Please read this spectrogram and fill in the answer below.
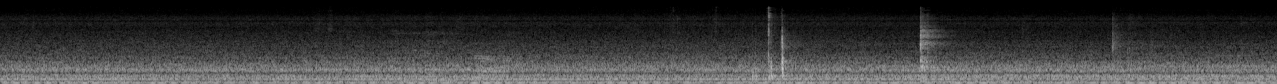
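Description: Steady mechanical hum, with a couple of sharp clicks about a second and a half apart in the second half as small camera parts are handled.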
